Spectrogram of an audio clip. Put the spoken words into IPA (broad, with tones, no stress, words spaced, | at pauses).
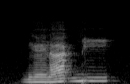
ɡɛ̃˨ ɾa˨˦ ɡ͡bi˧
